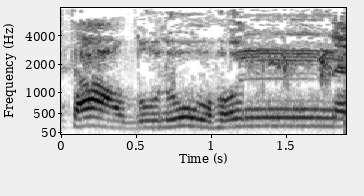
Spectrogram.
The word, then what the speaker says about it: تعضلوهن: لا أستاذة زينب، الضاد عليها ضمة، فلا تعضلوهن أن ينكحن.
